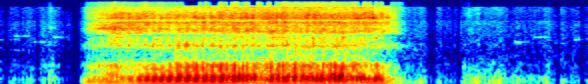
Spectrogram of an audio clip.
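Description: One loud, prolonged, rumbling snore lasting about two seconds on a breath in, then quiet; heavy sleep snoring.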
